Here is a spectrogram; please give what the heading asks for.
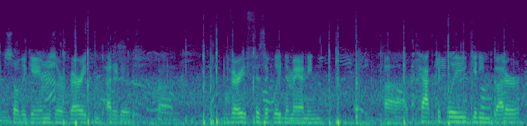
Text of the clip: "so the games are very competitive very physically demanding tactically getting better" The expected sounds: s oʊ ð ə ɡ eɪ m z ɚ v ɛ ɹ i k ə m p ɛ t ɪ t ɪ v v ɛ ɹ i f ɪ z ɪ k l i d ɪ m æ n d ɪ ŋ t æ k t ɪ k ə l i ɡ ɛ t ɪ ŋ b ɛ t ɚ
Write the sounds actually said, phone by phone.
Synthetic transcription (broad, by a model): s oʊ ð ə ɡ eɪ m z ɚ v ɛ ɹ i k m p ɛ t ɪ t ɪ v v ɛ ɹ i f ɪ z ɪ k l i d ɪ m æ n d ɪ ŋ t æ k t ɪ k l i ɡ ɛ t ɪ ŋ b ɛ t ɚ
